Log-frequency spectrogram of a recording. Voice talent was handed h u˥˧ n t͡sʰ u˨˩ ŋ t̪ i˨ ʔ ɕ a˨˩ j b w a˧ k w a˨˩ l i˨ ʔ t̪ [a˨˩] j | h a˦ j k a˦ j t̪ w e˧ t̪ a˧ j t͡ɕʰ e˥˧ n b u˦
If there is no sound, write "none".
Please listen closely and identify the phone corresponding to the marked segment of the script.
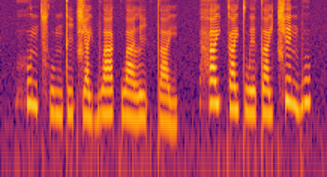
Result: a˨˩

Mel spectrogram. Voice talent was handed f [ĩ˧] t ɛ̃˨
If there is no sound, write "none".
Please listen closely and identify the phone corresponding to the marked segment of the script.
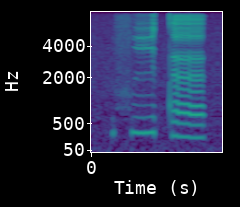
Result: i˧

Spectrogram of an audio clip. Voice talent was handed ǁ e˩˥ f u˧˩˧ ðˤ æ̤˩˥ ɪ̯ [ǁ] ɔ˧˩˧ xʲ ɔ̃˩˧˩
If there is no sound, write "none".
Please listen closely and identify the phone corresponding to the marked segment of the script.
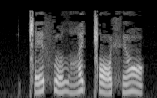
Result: ǁ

